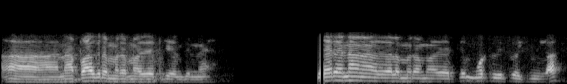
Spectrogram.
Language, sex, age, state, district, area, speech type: Tamil, male, 30-45, Tamil Nadu, Thanjavur, rural, conversation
